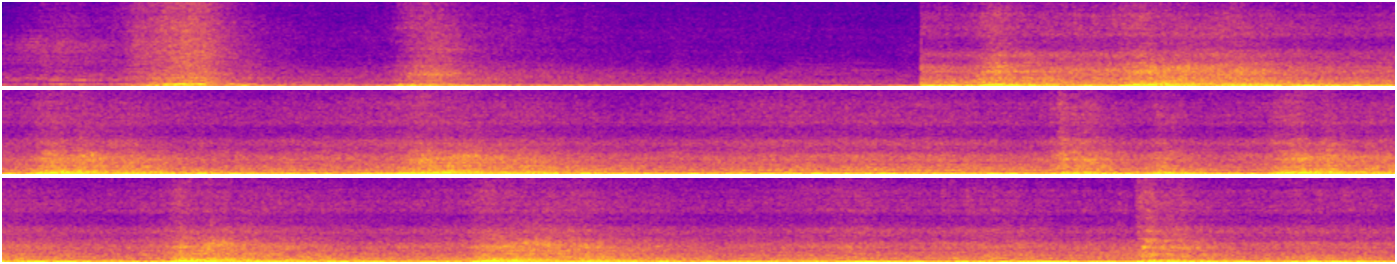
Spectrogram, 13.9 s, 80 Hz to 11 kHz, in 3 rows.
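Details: Restored 1965 Ford Mustang Fastback GT, A-code 289 V8 225hp, freshly rebuilt engine, dual GT exhaust, 4-speed top loader: starter cranks, catches into deep lumpy burble with crisp throttle blips; runs strong, even, healthy.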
